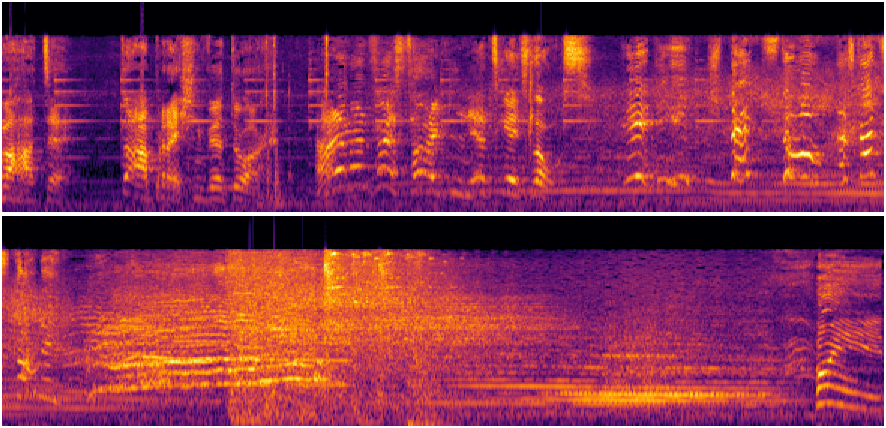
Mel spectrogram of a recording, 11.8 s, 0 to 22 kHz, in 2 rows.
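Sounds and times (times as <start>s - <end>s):
speech: 0.0s - 8.2s, 11.3s - 11.7s
train rushing and rumbling past a gated level crossing: 0.0s - 11.4s
train horn multi-tone blast at a gated level crossing: 2.2s - 11.4s.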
